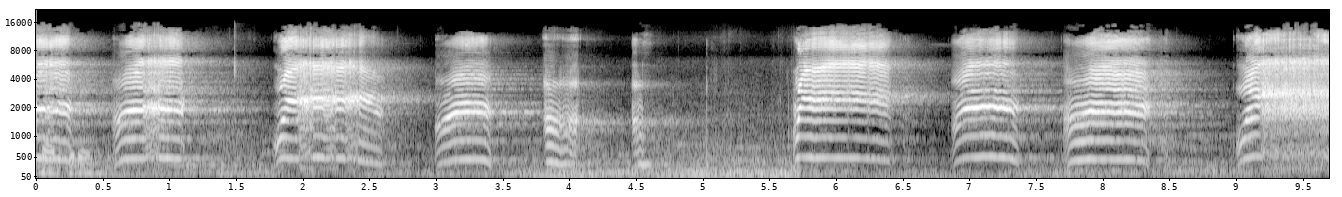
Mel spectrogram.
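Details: Loud, clear, repeated bursts of crying with short breaths between, about eight cries, from a newborn during neonatal care and cleaning just after birth: a vigorous, normal newborn cry.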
